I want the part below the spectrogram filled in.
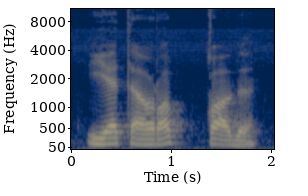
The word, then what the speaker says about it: يَتَرَقَّبَ: When we want to pronounce يَتَرَقَّبَ, we pronounce it with caution. We pronounce it cautiously. Why? Because we have two letters of tarqiq, one letter of ra with tafkhim, and then a qaf with tashdid, with shatta and tafkhim.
